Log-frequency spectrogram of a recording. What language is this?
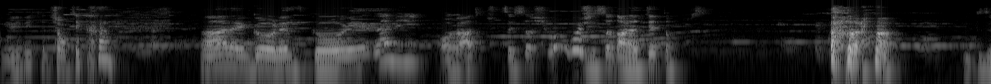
French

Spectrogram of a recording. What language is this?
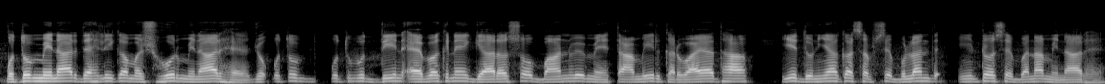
Urdu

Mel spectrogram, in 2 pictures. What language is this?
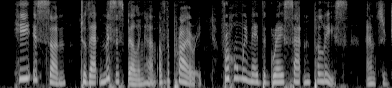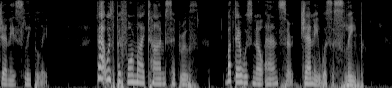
English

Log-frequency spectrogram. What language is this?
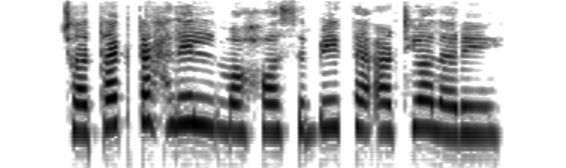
Pashto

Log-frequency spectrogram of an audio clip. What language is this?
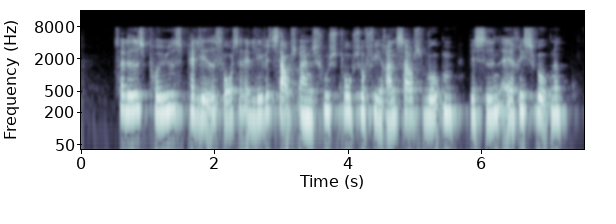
Danish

